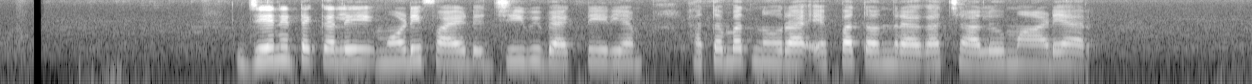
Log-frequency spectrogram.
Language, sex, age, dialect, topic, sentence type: Kannada, female, 18-24, Northeastern, agriculture, statement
